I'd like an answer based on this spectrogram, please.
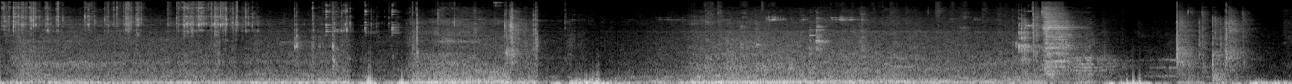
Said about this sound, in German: Ich bin sowieso gleich im Büro. Kurz die Tür aufsperren.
